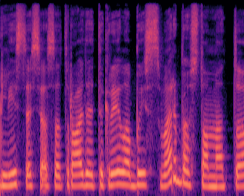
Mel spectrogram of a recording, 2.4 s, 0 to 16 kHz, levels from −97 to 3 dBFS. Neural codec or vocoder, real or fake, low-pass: none; real; 14.4 kHz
